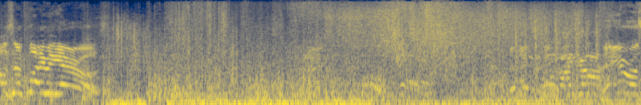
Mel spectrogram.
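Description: Video game siege battle with volleys of flaming arrows and explosions: continuous loud booming and whooshing, with a voice talking over the action throughout.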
